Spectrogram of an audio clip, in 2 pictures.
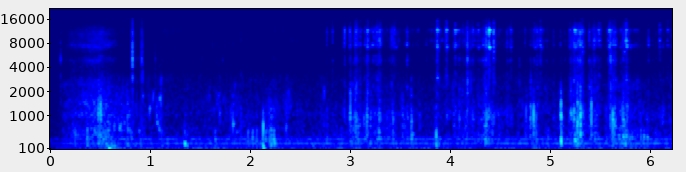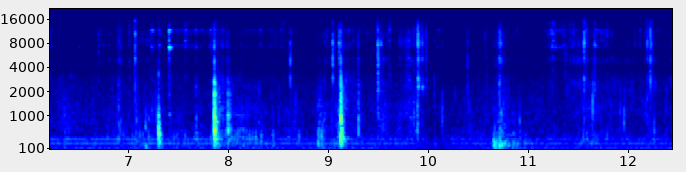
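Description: Irregular clicks and light metallic rattling from a landing net and terminal tackle being handled while a largemouth bass is worked on in the net, with a few sharper clicks about eight and nine seconds in.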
